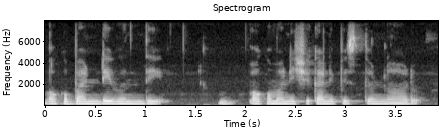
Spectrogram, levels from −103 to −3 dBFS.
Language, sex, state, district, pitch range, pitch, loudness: Telugu, female, Telangana, Hyderabad, 195-205 Hz, 200 Hz, -16 LUFS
